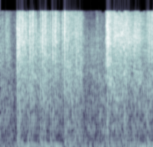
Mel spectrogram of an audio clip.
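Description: A video game character fires a gun in quick bursts.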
